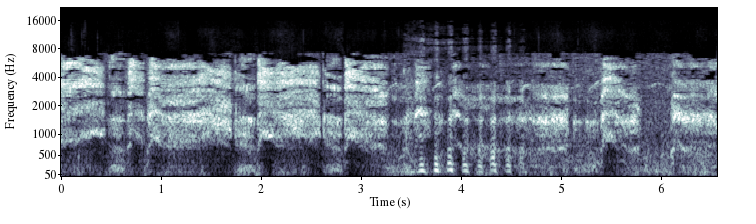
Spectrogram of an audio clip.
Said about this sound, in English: Here is how a Tasmanian devil sounds.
